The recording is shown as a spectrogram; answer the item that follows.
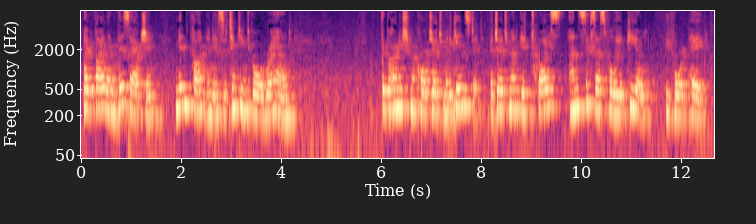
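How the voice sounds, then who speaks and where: A soft-voiced female attorney presenting a measured, methodical oral argument before an appeals court. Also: on the high side. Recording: distant, very echoey courtroom audio, faint noise.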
